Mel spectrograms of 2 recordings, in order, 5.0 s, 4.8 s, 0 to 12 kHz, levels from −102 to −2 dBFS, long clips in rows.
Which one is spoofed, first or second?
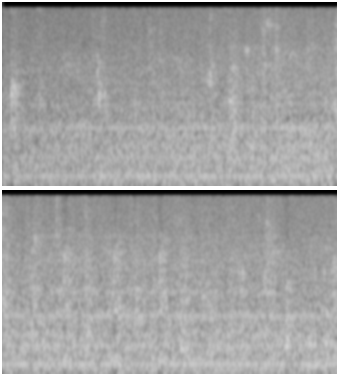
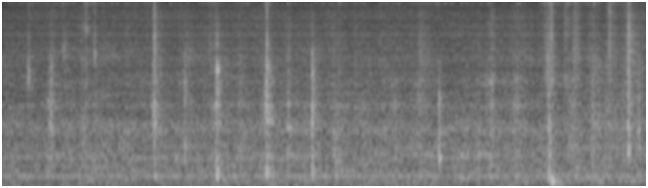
second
